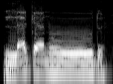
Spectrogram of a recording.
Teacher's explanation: جب وقف کریں گے تو دال کو ساکن کر دیں گے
